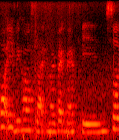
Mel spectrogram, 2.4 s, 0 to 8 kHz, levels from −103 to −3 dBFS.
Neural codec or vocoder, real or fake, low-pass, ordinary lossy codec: none; real; none; none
